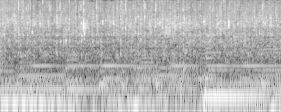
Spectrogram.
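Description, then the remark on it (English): A small stream of water trickles and burbles steadily, fairly quiet, a continuous bright splashing wash with no voices. “This little stream of water is forever moving, travelling forwards, never looking back.”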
